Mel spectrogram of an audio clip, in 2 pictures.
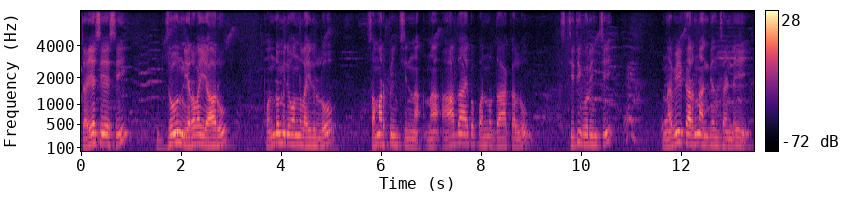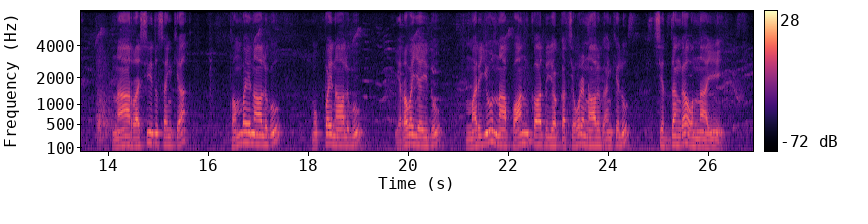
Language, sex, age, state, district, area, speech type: Telugu, male, 60+, Andhra Pradesh, Bapatla, urban, read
